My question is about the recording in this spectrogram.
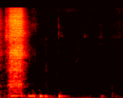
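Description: Cardboard packaging being handled on the table: a brief scraping rub, then a few soft knocks.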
